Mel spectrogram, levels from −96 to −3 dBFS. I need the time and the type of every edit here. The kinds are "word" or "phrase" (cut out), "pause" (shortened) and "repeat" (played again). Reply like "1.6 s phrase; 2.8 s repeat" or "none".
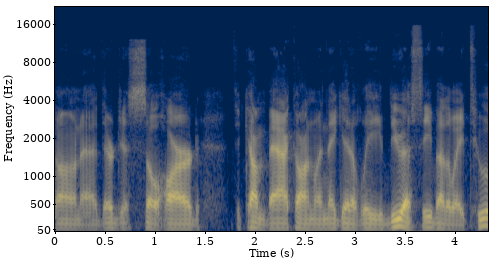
none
